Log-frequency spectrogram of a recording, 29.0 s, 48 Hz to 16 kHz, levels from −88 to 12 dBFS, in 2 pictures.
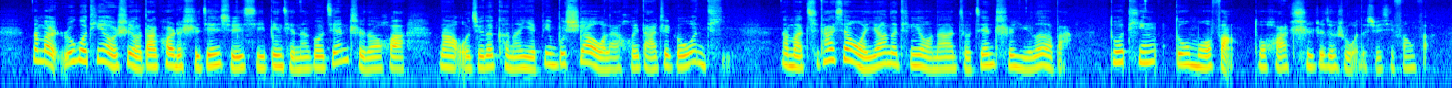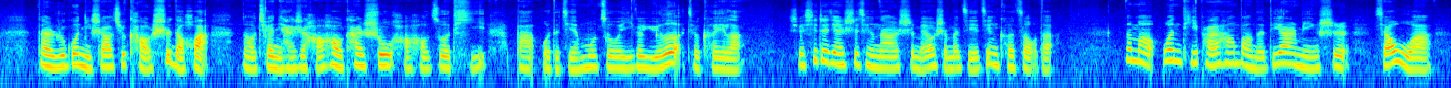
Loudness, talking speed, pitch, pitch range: -24 LUFS, 310 characters per minute, 205 Hz, 185-235 Hz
